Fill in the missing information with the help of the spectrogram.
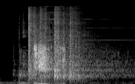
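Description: A single ding from an old telephone set dating from the days of old Bell: a sharp metallic strike followed by a brief, shimmering ring that fades out quickly. It is moderately loud, with no voices.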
